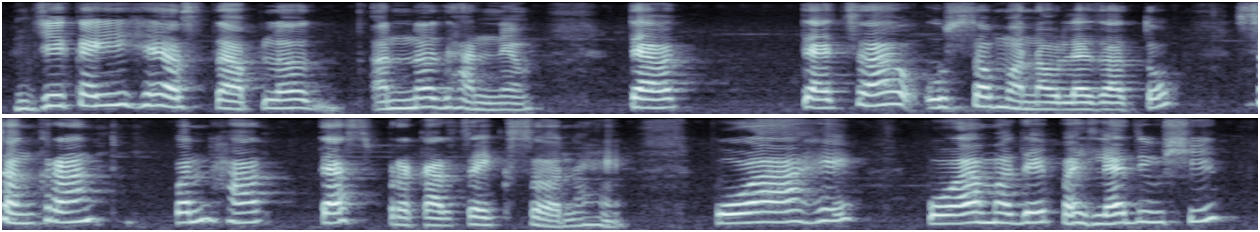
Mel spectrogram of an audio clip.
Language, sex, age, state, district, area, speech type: Marathi, female, 60+, Maharashtra, Nagpur, urban, spontaneous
